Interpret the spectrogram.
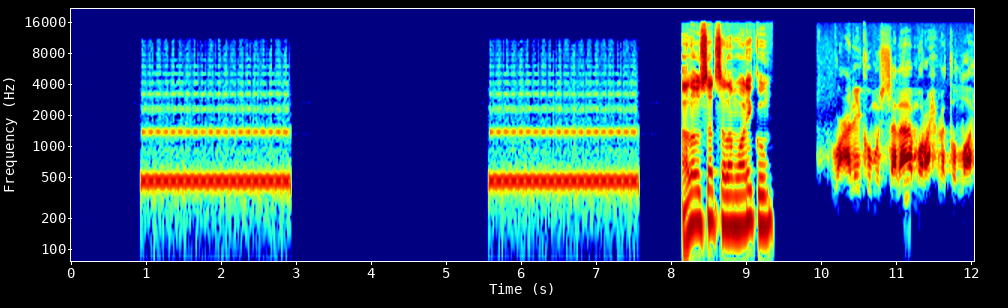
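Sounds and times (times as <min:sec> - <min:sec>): telephone ringback tone: 0:00.9 - 0:03.0, 0:05.5 - 0:07.6.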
